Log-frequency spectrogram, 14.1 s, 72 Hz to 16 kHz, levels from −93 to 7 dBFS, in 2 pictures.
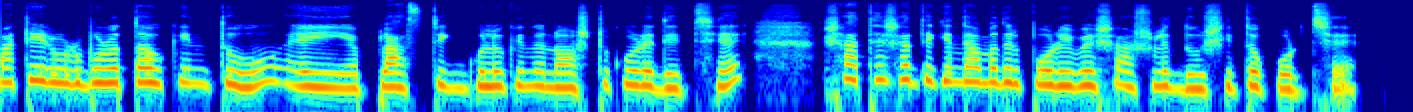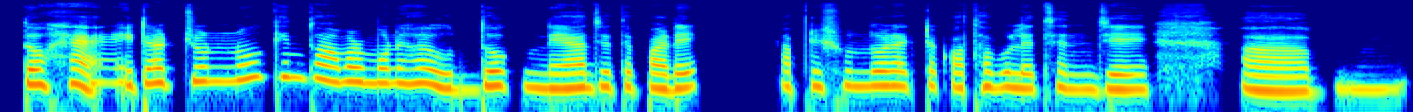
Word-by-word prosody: মাটির 310 +1 +1
উর্বরতাও 300 +1 +3
কিন্তু 290 -2 -2 0.4
এই 250 - +4 0.3
প্লাস্টিক 250 +1 0
গুলো 255 0 +4
কিন্তু 260 -1 -1
নষ্ট 235 - -1
করে 270 -1 +4
দিচ্ছে। 230 +4 -2 0.5
সাথে, 355 -1 0
সাথে 350 -1 +1
কিন্তু 320 -1 0
আমাদের 300 -1 +2
পরিবেশ 260 -1 +4
আসলে 255 +2 -2
দূষিত 225 +4 -2
করছে। 220 -4 -3 0.5
তো 280 - +6
হ্যাঁ, 280 -1 +3
এটার 290 +2 +2
জন্যও 320 +3 0
কিন্তু 385 -1 -3
আমার 315 0 +3
মনে 295 0 +1
হয় 290 -3 +3
উদ্যোগ 240 +5 +1 0.2
নেয়া 230 +1 +4
যেতে 250 0 -2
পারে। 230 0 +4 0.5
আপনি 255 +1 -6
সুন্দর 260 0 +1
একটা 260 - -6
কথা 235 +1 -2
বলেছেন 230 0 -1 0.2
যে, 220 -1 +4 0.6
আ - - +3 0.4
উম 215 0 -8
260 Hz, 160 wpm, -23 LUFS, 235-300 Hz, 0.6 s, তো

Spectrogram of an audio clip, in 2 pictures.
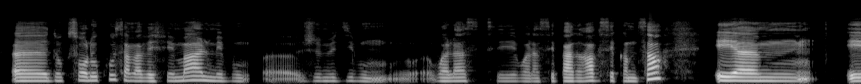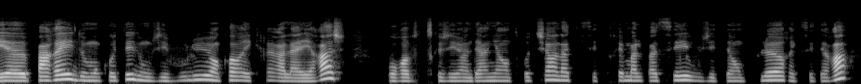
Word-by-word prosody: Heu, 165 0 +3
donc 165 0 -9
sur 185 -1 -1
le 180 - 0
coup 225 +5 -7
ça 180 -5 -4
m'avait 155 -2 -2
fait 165 +2 -9
mal. 190 +3 +2
Mais 160 -2 -4
bon, 150 -1 -12 0.2
heu, 275 -1 -12
je 160 +2 -14
me 160 0 -9
dis: 165 +3 -15
«Bon, 150 - -9 0.2
heu, 250 - -15 0.2
voilà, 160 +1 -3 0.2
c'est, 150 0 -13
voilà, 145 -1 -9
c'est 145 +2 -12
pas 155 -1 +4
grave, 170 +3 0
c'est 175 - -8
comme 155 -1 -5
ça» 255 - +6 0.5
et 180 -1 +8
hem 170 - +5 0.4
et 160 +4 +5
heu, 170 -1 +5
pareil 215 +5 +6
de 190 - -3
mon 175 -1 -3
côté 175 +7 -1
donc 185 -5 -2
j'ai 165 0 -7
voulu 195 +6 -2
encore 190 0 +1
écrire 175 +1 -8
à 165 - 0
la 150 -1 -1
RH, 270 - +5 0.5
pour 165 0 -2
heu - - -1
parce 155 - -15
que 170 - -8
j'ai 165 - -7
eu - - -3
un 160 -1 -4
dernier 165 +1 -4
entretien 170 +5 -4
là 190 -1 -1
qui - - -33
s'est 170 - -19
très 180 - -8
mal 175 -1 -3
passé 175 +4 -2
où 180 -3 -6
j'étais 160 0 -11
en 155 -1 -7
pleurs 195 0 0
et 165 - -9
cetera 160 - +1
170 Hz, 220 wpm, -21 LUFS, 160-190 Hz, 0.5 s, et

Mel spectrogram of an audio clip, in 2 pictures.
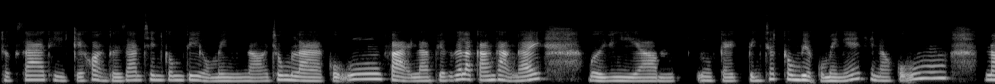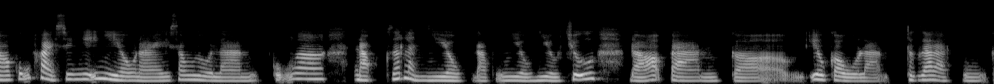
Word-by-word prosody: thực 180 -3 -8
ra 210 0 +1
thì 190 -4 -5
cái 175 - -4
khoảng 195 -2 -1
thời 165 -1 -2
gian 195 +2 -2
trên 205 -1 -3
công 200 0 -2
ty 200 -1 +1
của 165 -4 -3
mình 160 0 -2
nói 160 0 -3
chung 210 0 +1
là 170 -3 +2
cũng 240 +8 +1
phải 170 -4 +6
làm 170 +1 -1
việc 175 - -3
rất 220 +5 +1
là 235 - +6
căng 195 +1 +4
thẳng 170 -6 +3
đấy. 210 +9 +3 0.5
Bởi 170 -4 +2
vì, 170 -1 0
à, 160 0 +1 0.4
ừm, 180 -1 -3
cái 165 0 -4
tính 175 0 -3
chất 245 +6 -4
công 220 -3 +3
việc 205 -3 +3
của 160 - -4
mình 165 0 +1
ấy 235 +7 -1
thì 215 - -2
nó 170 -2 -4
cũng 255 +7 -1 0.6
nó 210 -1 +3
cũng 250 +4 -1
phải 260 -8 +5
suy 235 +4 -3
nghĩ 240 +1 +1
nhiều 210 -9 +4
này, 170 +1 -1
xong 215 +3 -1
rồi 190 -4 +1
là 165 -1 -1 0.3
cũng, - - -3
ơ, 250 -1 +4 0.3
đọc 195 -2 +5 0.2
rất 260 +3 +2
là 275 - +3
nhiều, 180 -3 +1
đọc 165 - -3
nhiều, 180 -2 0
nhiều 175 -1 +1
chữ, 235 +6 +4 0.3
đó, 175 +4 +2
và 170 -1 +1 0.3
c - - -9 0.7
yêu 230 -2 +5
cầu 175 -6 +1
là 155 -1 -2 0.3
thực 205 -2 -2
ra 205 +1 +4
là, 185 -4 -1
ừm, 165 0 -5
185 Hz, 210 wpm, -22 LUFS, 170-215 Hz, 0.7 s, phải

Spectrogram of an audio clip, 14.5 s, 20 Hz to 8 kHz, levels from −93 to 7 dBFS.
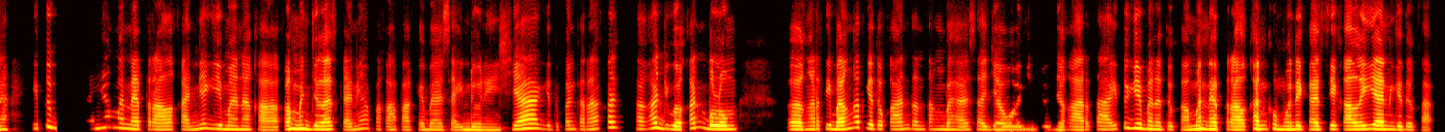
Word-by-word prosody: Nah, 205 - -4 0.3
itu 255 - -10
biasanya 265 +2 -13
menetralkannya 210 -3 -1
gimana, 215 -3 -1
Kak? 175 -1 -2
Kakak 220 +2 +3
menjelaskannya 215 -2 +1
apakah 195 -5 -9
pakai 185 +1 -7
bahasa 190 0 -7
Indonesia, 185 +4 -2 0.2
gitu, 215 -3 -14
kan? 225 0 -7
Karena, 210 +2 -4
kan, 325 - 0 0.2
Kakak 235 +6 0
juga, 215 -3 +4
kan, 285 - 0
belum, 220 -1 +8 0.6
eee, 210 -1 +5
ngerti 225 +2 -4
banget, 265 +9 +3
gitu, 240 -2 0
kan, 215 +1 -1
tentang 210 -2 -8
bahasa 200 +1 -5
Jawanya 195 0 -3
Yogyakarta, 190 +1 -5
itu 235 +7 -10
gimana, 235 -6 +3
tuh, 195 -1 -8
Kak, 190 0 -3
menetralkan 215 0 +3
komunikasi 205 -2 +1
kalian, 220 +2 +6
gitu, 195 -1 -2
Kak? 165 -2 -9
210 Hz, 160 wpm, -22 LUFS, 195-230 Hz, 0.6 s, belum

